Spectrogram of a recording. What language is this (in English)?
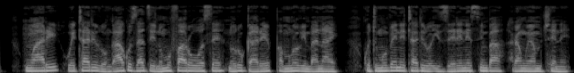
Shona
